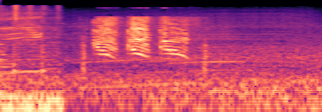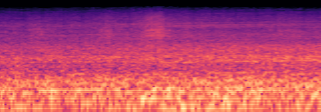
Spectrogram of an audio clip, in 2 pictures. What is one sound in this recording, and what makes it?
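A van engine hums steadily as the van drives along.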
